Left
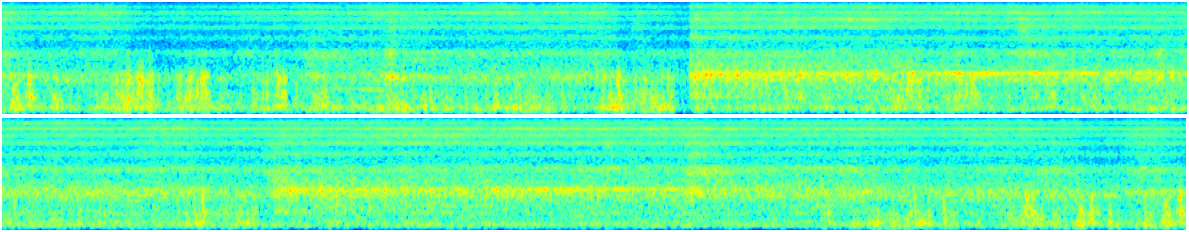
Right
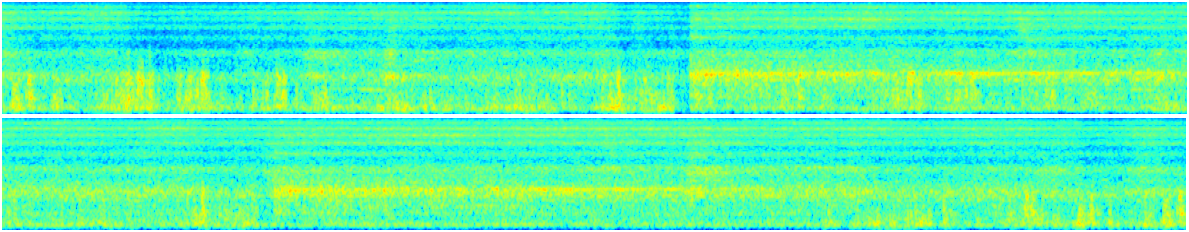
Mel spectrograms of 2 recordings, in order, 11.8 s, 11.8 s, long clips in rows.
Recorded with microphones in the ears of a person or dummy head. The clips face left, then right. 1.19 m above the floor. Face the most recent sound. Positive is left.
No sound to turn to.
